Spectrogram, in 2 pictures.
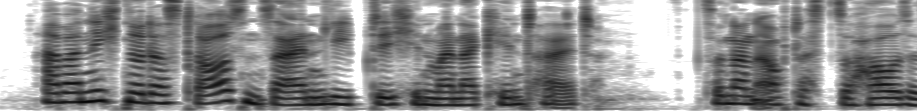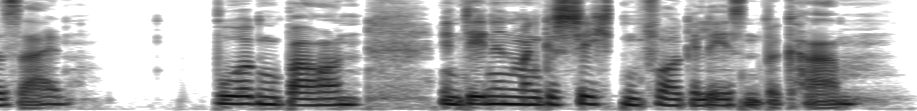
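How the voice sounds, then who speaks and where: A woman's medium-pitched voice with vocal fry, very even loudness, and a dry, close sound free of echo. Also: ordinary pitch variation, moderate pace. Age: 30s. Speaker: podcaster and educator on high sensitivity. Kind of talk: personal storytelling monologue.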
